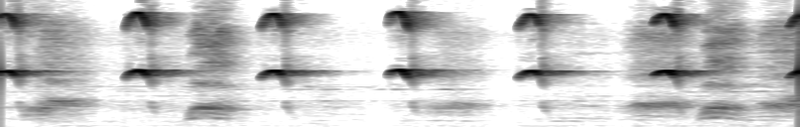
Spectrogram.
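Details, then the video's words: Village squirrel producing piercing, clipped chirps at an even pace of about three every two seconds, with short, raspy lower calls of other birds between them. "Beautiful Squirrel Making Sound"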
